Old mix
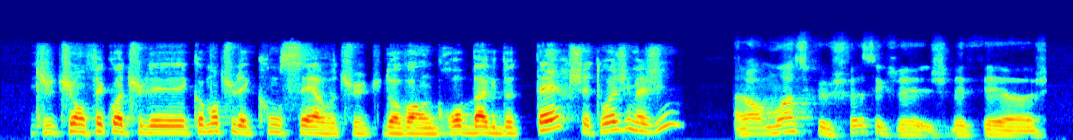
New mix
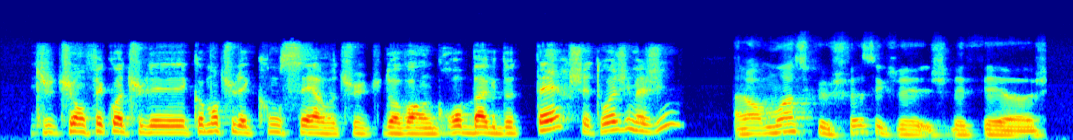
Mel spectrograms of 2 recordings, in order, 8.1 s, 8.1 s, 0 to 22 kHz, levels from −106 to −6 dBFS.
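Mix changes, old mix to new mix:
first voice: add low shelf 110 Hz -10.5 dB; master: add low shelf 170 Hz +9 dB

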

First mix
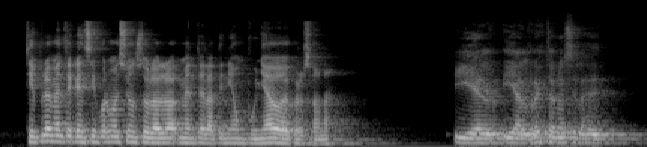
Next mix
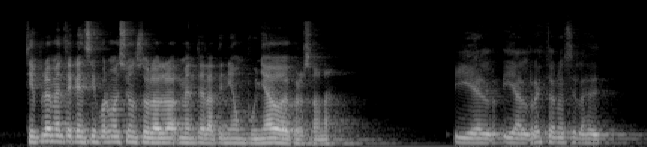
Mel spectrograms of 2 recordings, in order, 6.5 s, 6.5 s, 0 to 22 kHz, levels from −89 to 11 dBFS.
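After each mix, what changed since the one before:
second voice: send -8.5 dB; master: add high shelf 3100 Hz -9 dB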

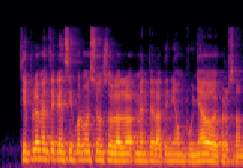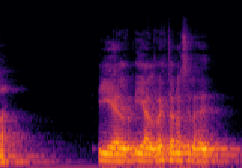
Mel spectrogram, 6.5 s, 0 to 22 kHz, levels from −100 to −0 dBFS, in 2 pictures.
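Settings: second voice: send +7.0 dB

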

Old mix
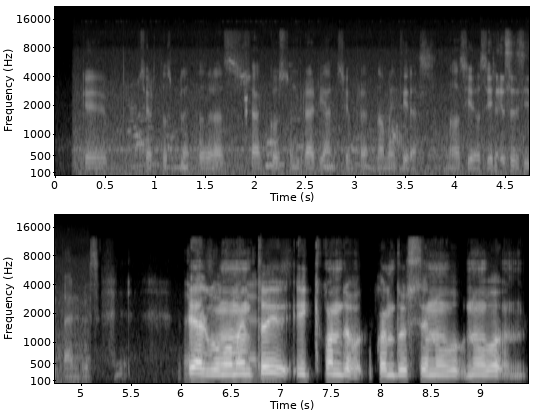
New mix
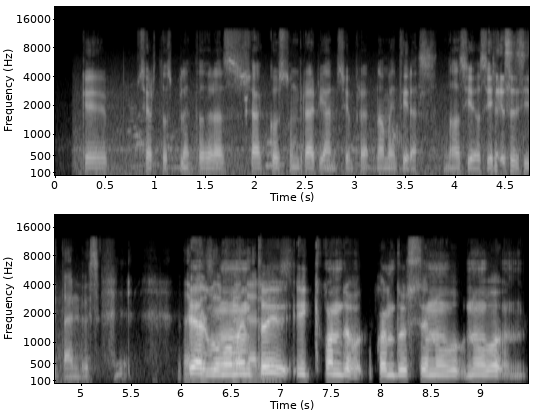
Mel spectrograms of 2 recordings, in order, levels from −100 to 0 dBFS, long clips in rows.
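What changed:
first voice +9.0 dB; background: add air absorption 160 m

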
